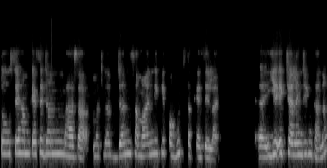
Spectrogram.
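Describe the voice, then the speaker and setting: A woman with a high voice speaks in a Chhattisgarh accent, her pitch varying normally. The sound is dry and close, with no echo. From Chhattisgarh, India. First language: Chhattisgarhi (speaking Hindi). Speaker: translator and author. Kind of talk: interview. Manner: halting, many fillers.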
